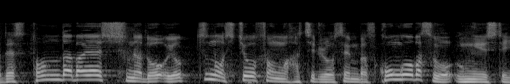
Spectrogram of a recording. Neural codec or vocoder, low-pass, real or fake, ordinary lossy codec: none; 7.2 kHz; real; none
